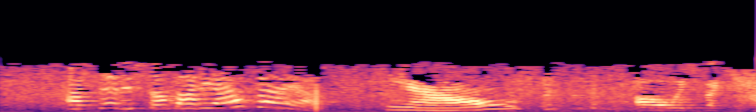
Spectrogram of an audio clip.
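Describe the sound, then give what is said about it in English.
A human voice imitates a cat, giving a series of meowing calls: a few short ones, then a long, drawn-out meow in the middle, and a final shorter meow, fairly loud. “Hey, I make a pretty good cat. Meow. Meow.”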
